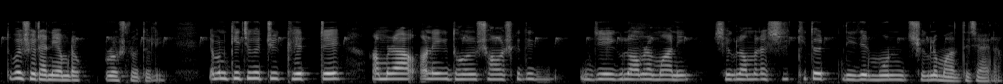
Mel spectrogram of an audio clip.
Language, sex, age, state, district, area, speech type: Bengali, female, 30-45, West Bengal, South 24 Parganas, rural, spontaneous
